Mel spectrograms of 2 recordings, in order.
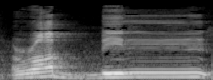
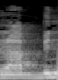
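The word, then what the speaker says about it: ربِّ: গুন্না হবে ওয়াজিব গুন্না রব্বিন আমরা বলি রাব্বিন বলি তো এখানে দেখুন লেখা আছে রব্বিন র তো আপনারা রাব্বিন বলবেন না কুল আউজুবি রাব্বিন নুন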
